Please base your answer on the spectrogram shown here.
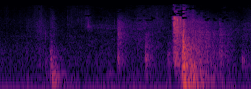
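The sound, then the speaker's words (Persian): A door is pushed shut in a Persian-dubbed drama, landing as one firm, low thud after a few softer knocks and shuffles. “در رو ببند.”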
